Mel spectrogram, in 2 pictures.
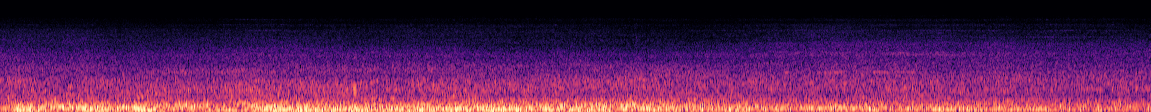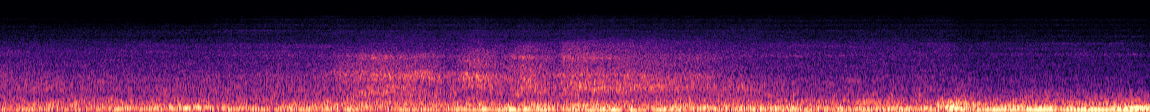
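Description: City street traffic noise: a steady rumble of road vehicles, with a vehicle engine growing louder near the end.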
